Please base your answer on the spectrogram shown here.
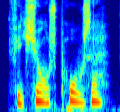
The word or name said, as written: fiktionsprosa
